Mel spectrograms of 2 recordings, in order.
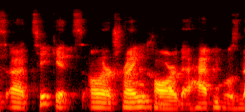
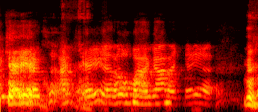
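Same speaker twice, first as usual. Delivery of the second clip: higher, slow, laughing fan overwhelm; retold star-struck panic, pitched up and laughing; starstruck; 8 semitones higher than usual. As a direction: gush like a fan who can't cope. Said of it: "I'm like".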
